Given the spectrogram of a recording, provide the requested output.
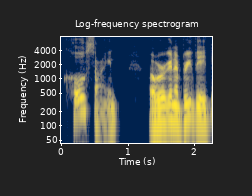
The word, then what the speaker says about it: cosine: The second one is not going to be cos. It is still going to be pronounced cosine, but we're going to abbreviate it using only the first three letters.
